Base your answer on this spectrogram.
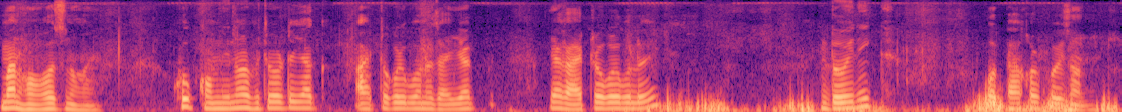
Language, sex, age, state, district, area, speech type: Assamese, male, 18-30, Assam, Lakhimpur, rural, spontaneous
